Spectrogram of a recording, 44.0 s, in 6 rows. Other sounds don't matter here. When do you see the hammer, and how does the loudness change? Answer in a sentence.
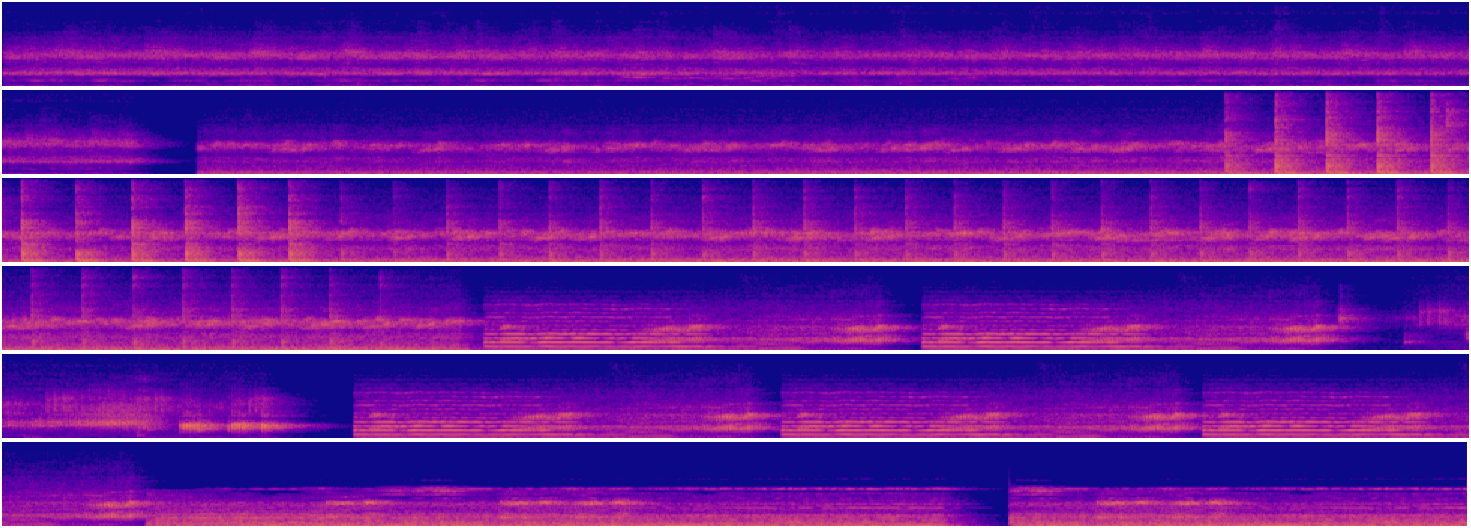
The hammer can be heard from 13.4 to 24.2 s, getting quieter.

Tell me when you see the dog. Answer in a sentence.
The dog can't be heard in this clip.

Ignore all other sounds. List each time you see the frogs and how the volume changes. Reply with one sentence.
You can hear the frogs from 0.0 to 43.9 s, getting louder.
